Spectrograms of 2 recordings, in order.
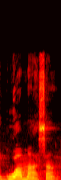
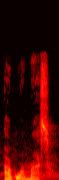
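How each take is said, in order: First: The first a sound is dropped. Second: The word begins with an a sound. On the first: The speaker calls it wrong. "se está suprimiendo el fonema A" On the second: The speaker calls it right. "se debería decir aguamasa"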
